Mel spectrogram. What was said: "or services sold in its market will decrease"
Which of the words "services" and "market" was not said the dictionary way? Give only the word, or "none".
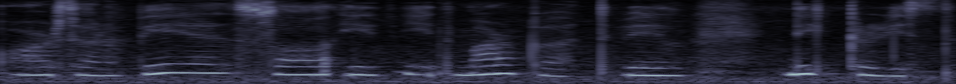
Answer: services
